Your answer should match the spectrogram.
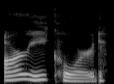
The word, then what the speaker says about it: record: Later, when we practiced, he learned to land on that first syllable with confidence. Let's look at the re chord.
